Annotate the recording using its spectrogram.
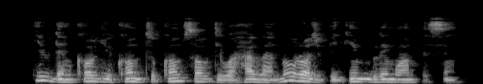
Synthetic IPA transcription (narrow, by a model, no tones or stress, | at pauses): ifdɛ̃mkʰɔljukʰɔ̃mtʰukɔ̃msɔfdiwaɦalanoɹɔʃbiɡĩnblẽmwãnpɛsĩn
